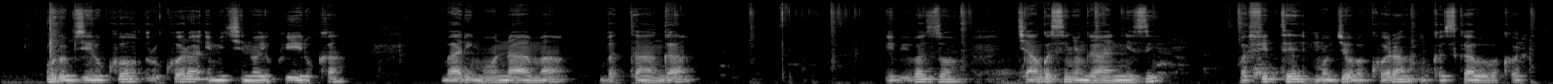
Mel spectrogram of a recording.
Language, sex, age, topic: Kinyarwanda, male, 18-24, government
